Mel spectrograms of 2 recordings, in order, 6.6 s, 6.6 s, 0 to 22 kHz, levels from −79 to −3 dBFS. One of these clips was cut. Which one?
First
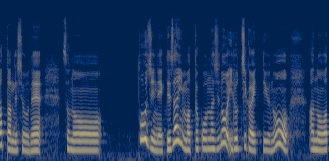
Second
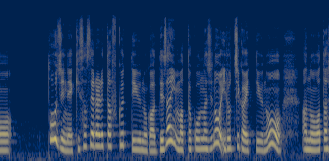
first; 2 cuts; at 1.2 s, 3.3 s

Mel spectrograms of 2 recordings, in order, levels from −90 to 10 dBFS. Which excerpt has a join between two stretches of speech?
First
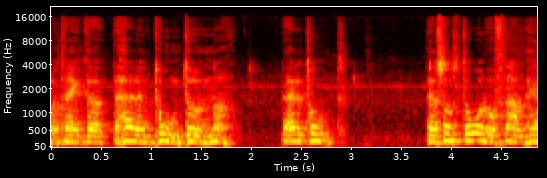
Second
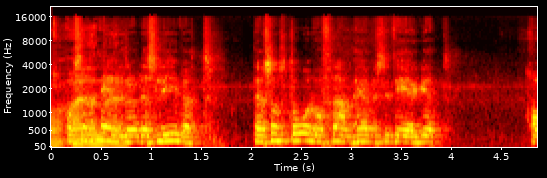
second; 1 cut; at 1.9 s

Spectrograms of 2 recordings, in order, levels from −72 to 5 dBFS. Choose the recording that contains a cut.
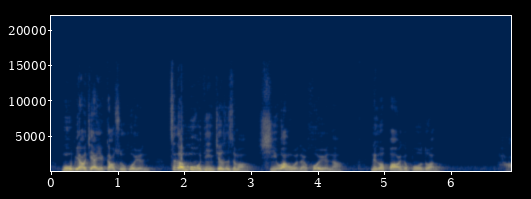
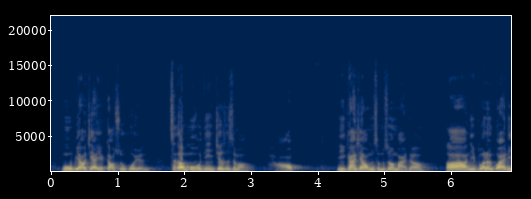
second; 1 cut; at 3.0 s

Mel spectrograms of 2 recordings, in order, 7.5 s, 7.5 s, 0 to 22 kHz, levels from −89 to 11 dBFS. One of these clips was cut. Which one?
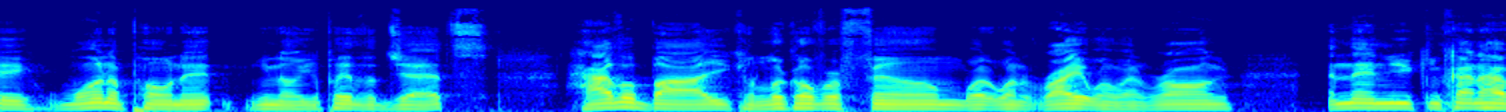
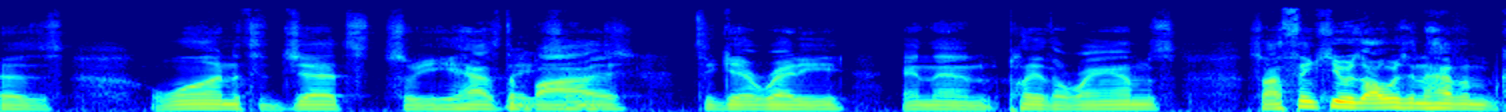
second; 1 cut; at 1.9 s

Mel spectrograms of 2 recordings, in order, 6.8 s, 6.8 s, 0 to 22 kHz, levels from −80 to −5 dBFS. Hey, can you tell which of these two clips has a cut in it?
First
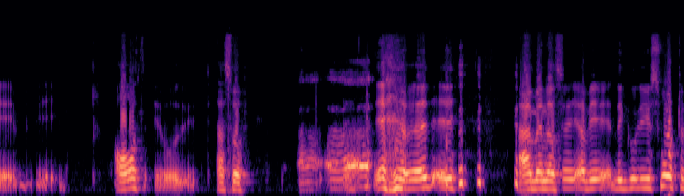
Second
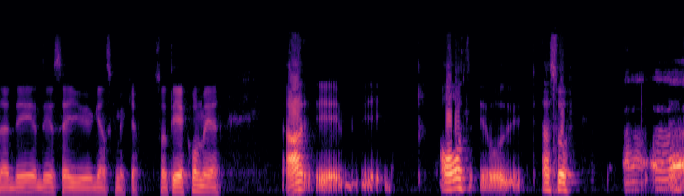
first; 1 cut; at 5.6 s

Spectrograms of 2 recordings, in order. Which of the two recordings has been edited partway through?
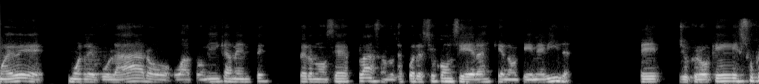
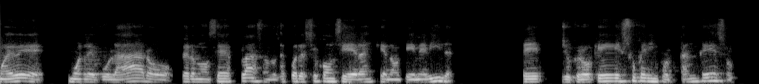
second; 1 cut; at 1.7 s

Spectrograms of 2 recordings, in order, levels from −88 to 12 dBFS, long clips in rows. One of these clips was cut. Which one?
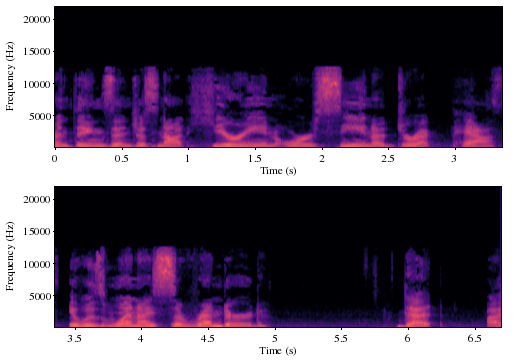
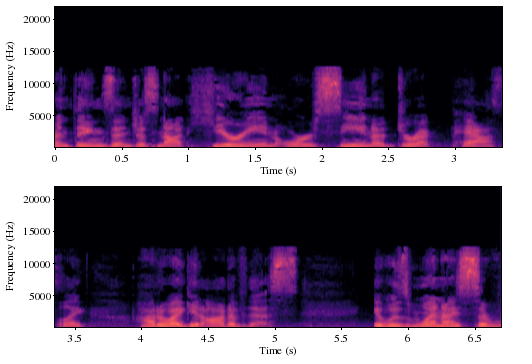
first; 1 cut; at 3.4 s

